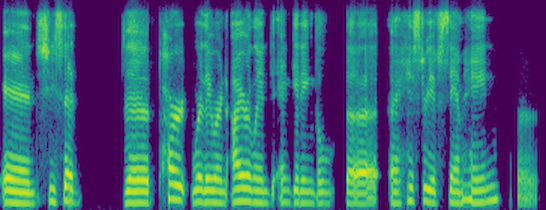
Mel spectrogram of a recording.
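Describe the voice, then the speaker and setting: Woman, mellow voice, slightly dull dry sound, hesitant chatty podcast talk. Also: sits low, level tone, moderate pace, no room sound. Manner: hesitant, lots of fillers and "you know". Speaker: podcast panelist. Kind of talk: casual book discussion.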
